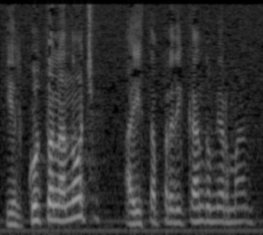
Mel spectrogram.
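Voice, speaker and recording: A man's voice: high-pitched, quick pace, fairly bright tone, dull audio, a little hiss or hum. A man preaching a sermon as a pastor, impassioned and asking his congregation questions. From El Salvador. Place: church.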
